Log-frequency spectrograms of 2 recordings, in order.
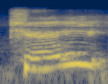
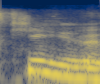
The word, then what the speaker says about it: Que: with my Spanish friends see me they say k English really okay and I'm like no it's cute right I like it um but I've learned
